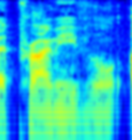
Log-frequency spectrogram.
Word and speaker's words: Primeval: Pena for $2 says, I grew up watching a British show called Primeval. Is that it? Did I say that right? – I've heard... Yeah, Primeval.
